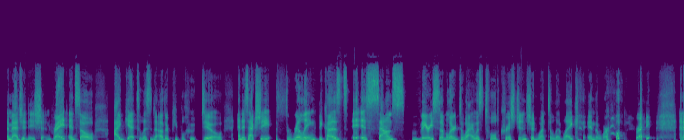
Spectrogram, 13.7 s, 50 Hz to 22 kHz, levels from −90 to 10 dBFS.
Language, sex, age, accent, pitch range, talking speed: English, female, 20-39, American, 210-275 Hz, 170 wpm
